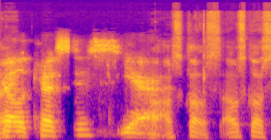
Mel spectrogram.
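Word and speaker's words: Cal Kestis: Kel Kestis, yeah.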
